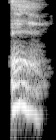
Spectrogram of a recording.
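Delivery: sharp high gasp of shock; startled gasp. A narrator's reading. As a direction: gasp as you come to. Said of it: "he gasped".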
